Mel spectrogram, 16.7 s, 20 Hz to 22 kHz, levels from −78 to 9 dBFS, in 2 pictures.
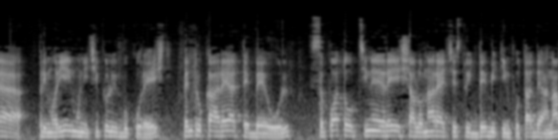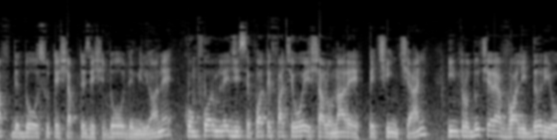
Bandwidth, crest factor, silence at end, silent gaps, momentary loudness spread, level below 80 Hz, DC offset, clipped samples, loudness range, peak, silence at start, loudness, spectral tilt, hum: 14 kHz; 12 dB; 0 s; none; 4 LU; -40 dBFS; under 0.1%; under 0.1%; 1 LU; 0 dBFS; 0 s; -13 LUFS; -5.5 dB/octave; none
